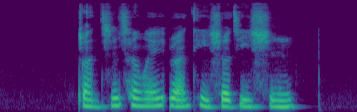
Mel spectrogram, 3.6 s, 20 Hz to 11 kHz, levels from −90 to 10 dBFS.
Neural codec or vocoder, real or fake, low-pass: vocoder, 44.1 kHz, 128 mel bands, Pupu-Vocoder; fake; 9.9 kHz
